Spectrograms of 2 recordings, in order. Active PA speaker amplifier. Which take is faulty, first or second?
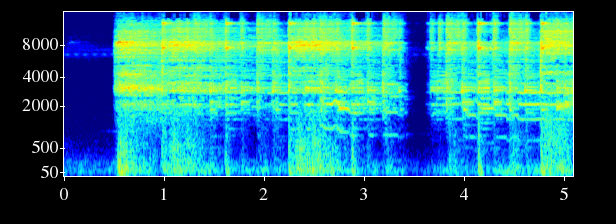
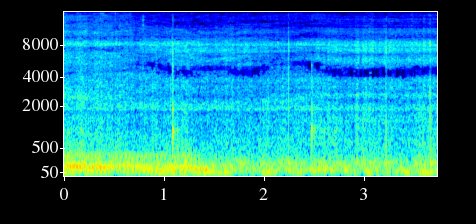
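second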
